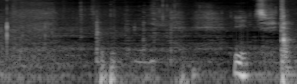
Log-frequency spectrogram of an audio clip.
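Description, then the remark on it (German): Dicing onions on a cutting board: a handful of irregular knife thuds and knocks on wood, growing busier toward the end, with a soft clatter in between. “die würfeln. Ihr könnt also die Zwiebeln zum einen mit in die Mehlschwitze reintun.”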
